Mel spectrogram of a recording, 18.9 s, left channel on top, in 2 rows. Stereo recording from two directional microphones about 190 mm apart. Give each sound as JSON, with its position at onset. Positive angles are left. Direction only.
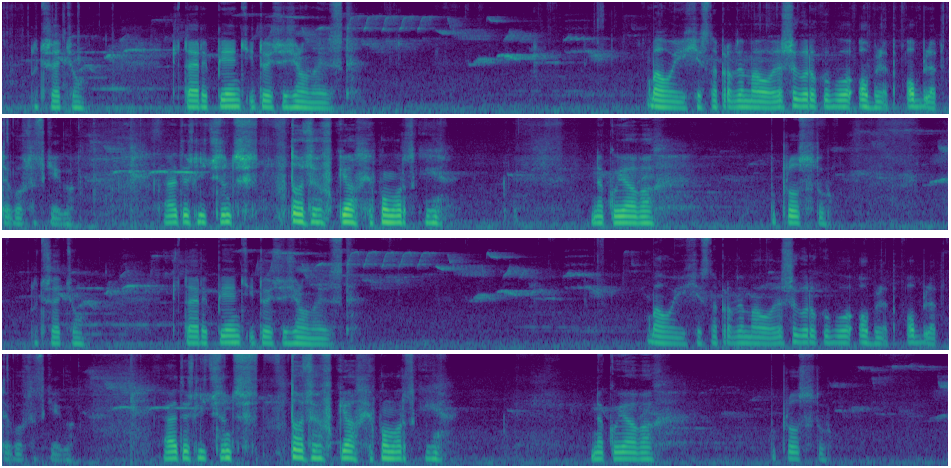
{"t": 0.3, "sound": "speech", "side_deg": -5}
{"t": 1.0, "sound": "bird", "side_deg": -65}
{"t": 1.7, "sound": "speech", "side_deg": -5}
{"t": 6.4, "sound": "speech", "side_deg": 5}
{"t": 10.8, "sound": "speech", "side_deg": -10}
{"t": 15.4, "sound": "speech", "side_deg": -5}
